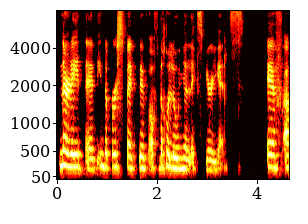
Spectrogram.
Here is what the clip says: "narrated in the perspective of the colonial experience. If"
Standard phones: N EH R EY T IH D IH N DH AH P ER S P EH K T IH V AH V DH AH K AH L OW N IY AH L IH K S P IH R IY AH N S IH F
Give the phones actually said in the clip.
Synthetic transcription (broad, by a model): N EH R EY T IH D IH N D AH P ER S P EH K T IH V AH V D AH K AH L OW N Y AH L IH K S P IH R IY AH N S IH F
